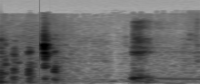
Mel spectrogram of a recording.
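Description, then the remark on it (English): A goose honks in a quick run of short, nasal calls, then lets out one longer honk after a brief pause; fairly faint, with no talking. “The goose is loose.”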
